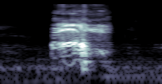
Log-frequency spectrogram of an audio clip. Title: Feather Inducing sneezes .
